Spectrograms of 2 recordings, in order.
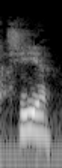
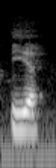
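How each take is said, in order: First: It is said the way Salvador people say it. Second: It is said in the speaker's own Jacobina accent. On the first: "Nunca consegui chamar tia" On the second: "Eu só chamo tia"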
